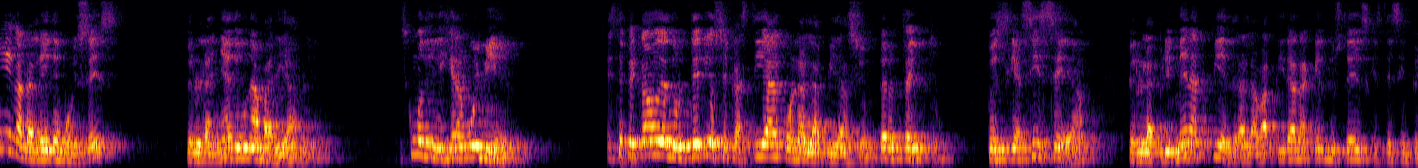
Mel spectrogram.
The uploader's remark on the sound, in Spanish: presentado en vivo el domingo 6 de noviembre de 2022 Este podcast es la retransmisión de la reunión de iCafe de cada domingo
